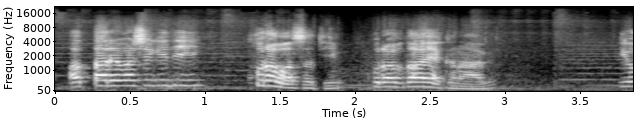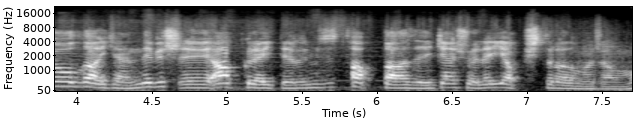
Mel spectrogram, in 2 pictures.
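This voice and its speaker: A young man from Turkey talks his viewers through a battle in a playful, chatty way. His voice sits a little high and he trips over his words now and then. Faint game music plays under him. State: slightly tongue-tied. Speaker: gameplay streamer. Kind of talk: casual gameplay commentary.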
